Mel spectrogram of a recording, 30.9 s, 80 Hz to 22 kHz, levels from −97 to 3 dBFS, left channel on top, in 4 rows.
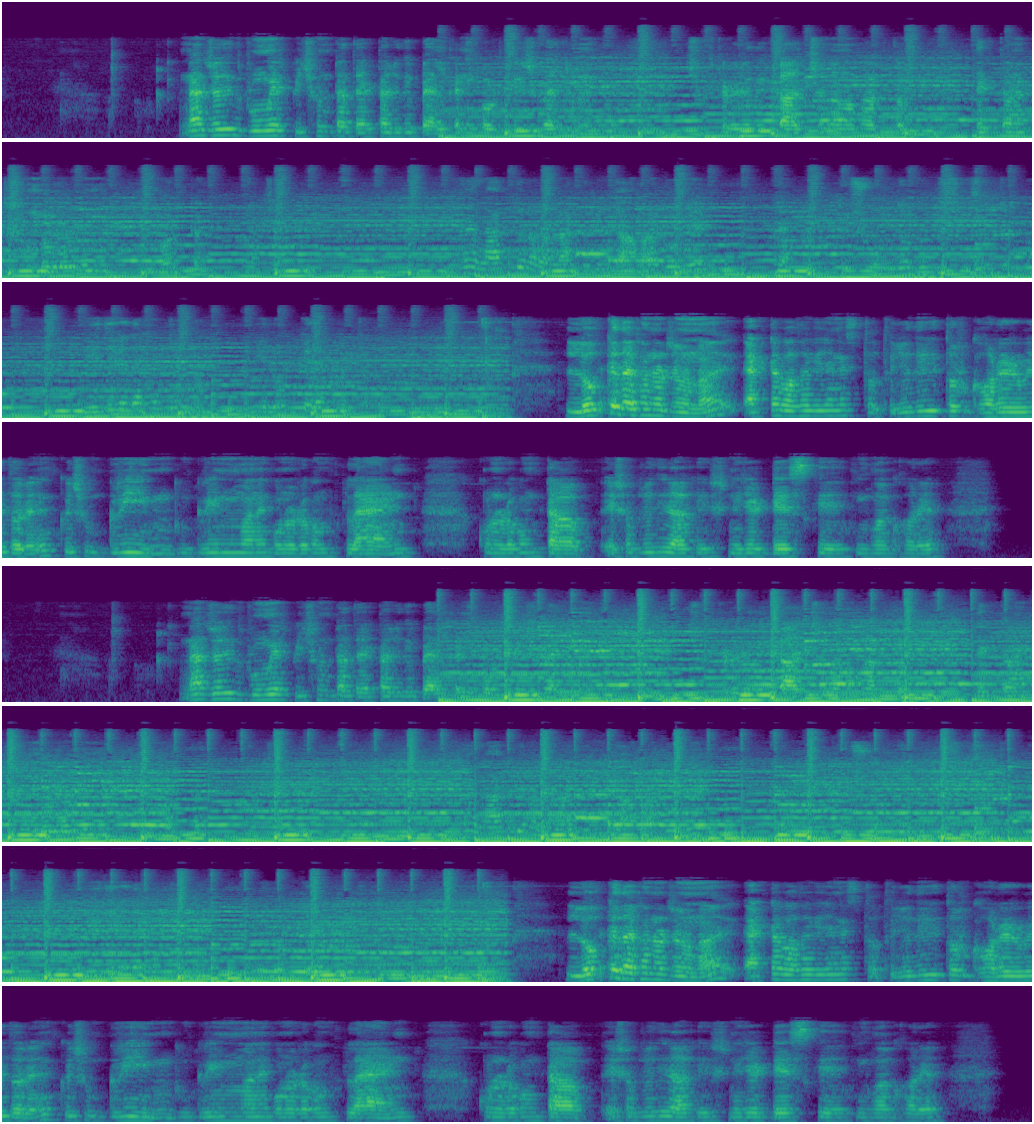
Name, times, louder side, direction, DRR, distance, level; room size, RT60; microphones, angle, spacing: voice 1, 1.3-8.6 8.9-9.3 19.2-30.6, left 2 dB, 70° left, 0.9 m, -30 dB
sound 1, 3.3-19.3, right 4 dB, 85° right, 0.4 m, -23 dB
voice 2, 9.5-10.0 11.1-18.4 19.9-20.2 24.6-24.9, left 2 dB, 15° left, 0.4 m, -38 dB
2.7 x 2.1 x 2.3 m
head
